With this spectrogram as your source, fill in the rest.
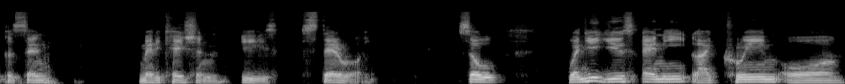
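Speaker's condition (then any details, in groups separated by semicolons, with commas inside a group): No condition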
